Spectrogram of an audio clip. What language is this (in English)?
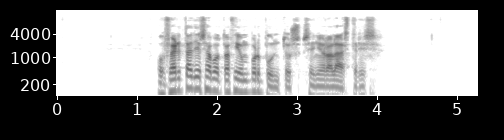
Galician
